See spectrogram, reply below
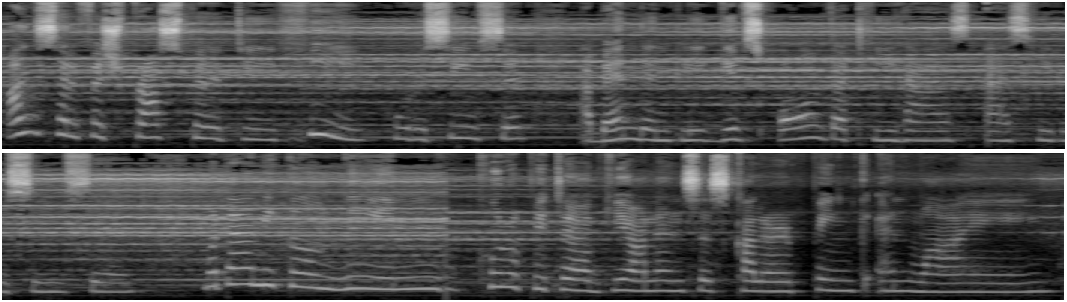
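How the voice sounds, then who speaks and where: Woman reader, fairly high voice, measured and solemn devotional delivery, clear music bed. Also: rough recording. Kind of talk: slow devotional scripted reading.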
